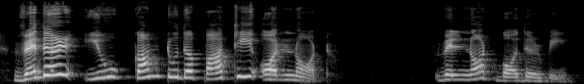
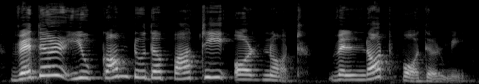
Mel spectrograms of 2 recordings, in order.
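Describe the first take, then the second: First: Louder, emphatic reading of the example; loud classroom example read. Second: Said in the usual way. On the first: Shown as a demonstration. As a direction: announce the example sentence firmly. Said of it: "teacher reads example sentence". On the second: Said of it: "teacher rereads example sentence".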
